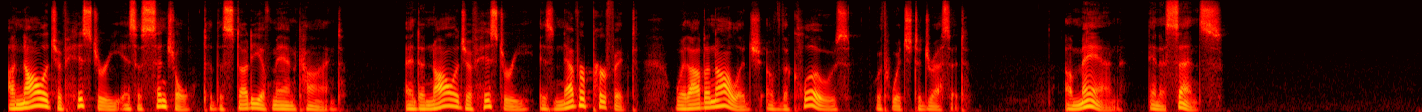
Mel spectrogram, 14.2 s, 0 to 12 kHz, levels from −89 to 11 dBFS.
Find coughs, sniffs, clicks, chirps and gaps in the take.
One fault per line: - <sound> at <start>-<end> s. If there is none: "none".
none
